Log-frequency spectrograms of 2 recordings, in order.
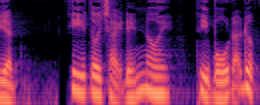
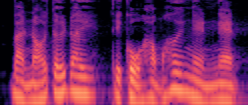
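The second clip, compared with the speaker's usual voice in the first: usual speaking voice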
